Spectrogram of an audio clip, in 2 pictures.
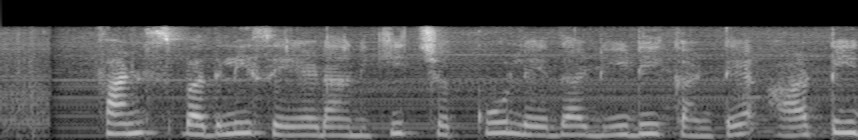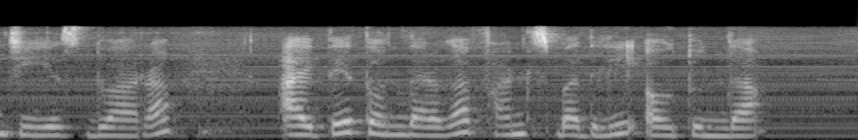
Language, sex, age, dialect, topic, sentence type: Telugu, female, 18-24, Southern, banking, question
